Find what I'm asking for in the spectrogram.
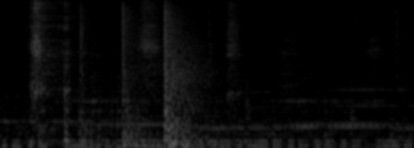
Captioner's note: Kristen laughs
